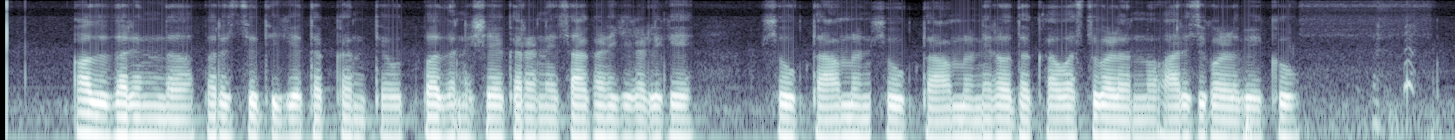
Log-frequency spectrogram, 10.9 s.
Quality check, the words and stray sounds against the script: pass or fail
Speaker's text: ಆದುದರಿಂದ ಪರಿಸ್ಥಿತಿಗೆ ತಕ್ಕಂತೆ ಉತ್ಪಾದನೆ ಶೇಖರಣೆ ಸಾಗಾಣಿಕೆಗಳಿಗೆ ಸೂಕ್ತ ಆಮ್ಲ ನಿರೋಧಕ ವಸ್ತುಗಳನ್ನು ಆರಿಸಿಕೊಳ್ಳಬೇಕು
fail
